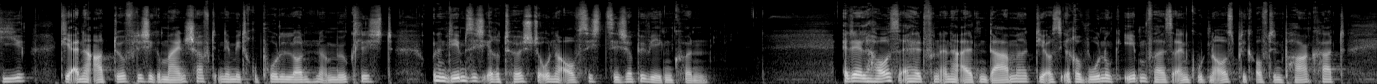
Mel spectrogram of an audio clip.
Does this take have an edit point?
no; 0 cuts

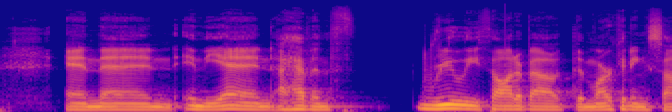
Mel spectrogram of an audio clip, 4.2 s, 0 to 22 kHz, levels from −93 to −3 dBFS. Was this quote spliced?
no; 0 cuts

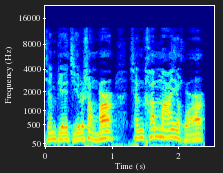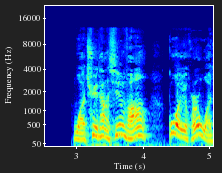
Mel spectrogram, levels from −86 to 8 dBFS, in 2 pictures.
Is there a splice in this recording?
no; 0 cuts

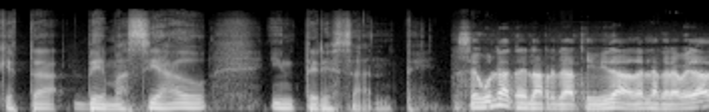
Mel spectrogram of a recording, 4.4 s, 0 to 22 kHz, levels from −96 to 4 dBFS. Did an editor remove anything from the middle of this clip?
yes; 1 cut; at 3.2 s

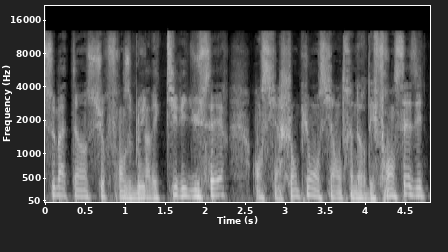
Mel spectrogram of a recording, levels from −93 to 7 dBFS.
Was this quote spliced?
yes; 1 cut; at 1.2 s

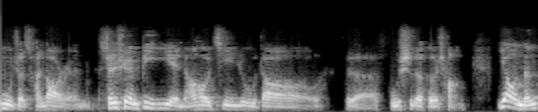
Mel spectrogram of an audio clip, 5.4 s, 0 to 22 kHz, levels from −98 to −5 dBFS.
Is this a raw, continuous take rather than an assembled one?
no; 1 cut; at 1.0 s

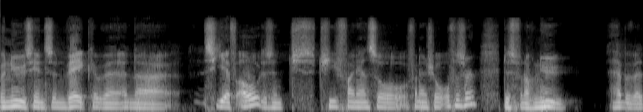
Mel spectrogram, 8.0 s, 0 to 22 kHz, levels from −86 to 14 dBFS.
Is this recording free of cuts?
no; 1 cut; at 6.2 s

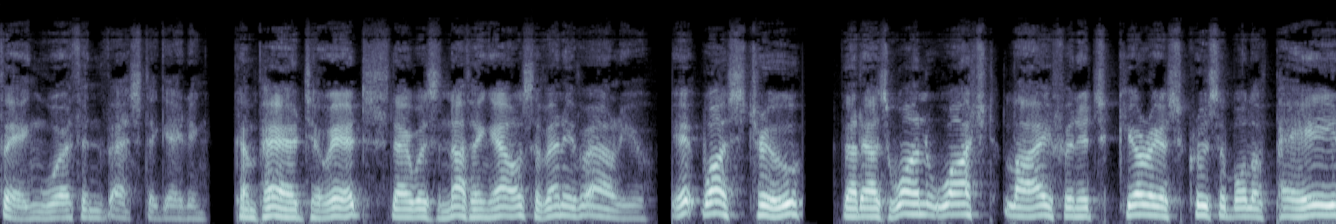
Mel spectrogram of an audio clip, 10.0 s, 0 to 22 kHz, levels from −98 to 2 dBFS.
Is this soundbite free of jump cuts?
no; 2 cuts; at 1.6 s, 4.9 s

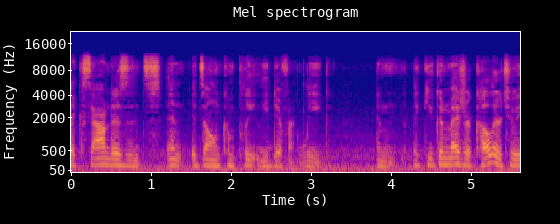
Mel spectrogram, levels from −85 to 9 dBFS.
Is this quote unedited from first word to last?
yes; 0 cuts

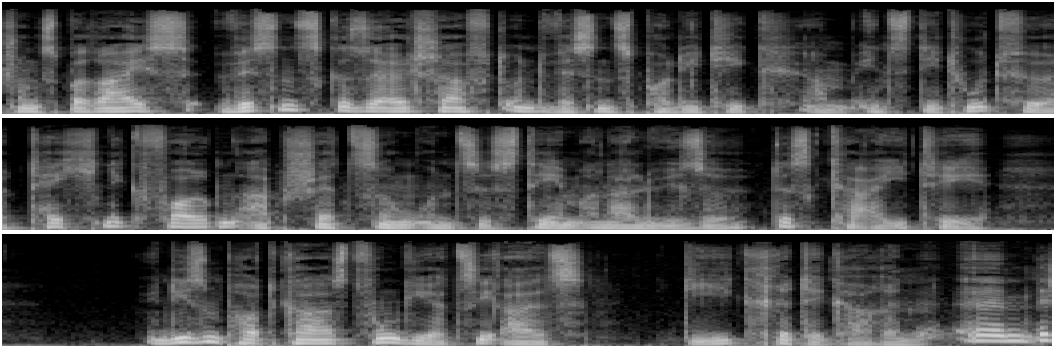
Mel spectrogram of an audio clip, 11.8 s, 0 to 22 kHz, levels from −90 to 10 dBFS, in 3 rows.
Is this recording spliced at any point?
no; 0 cuts

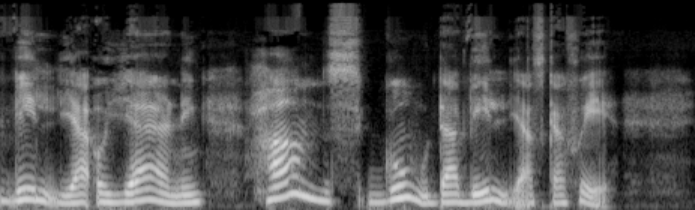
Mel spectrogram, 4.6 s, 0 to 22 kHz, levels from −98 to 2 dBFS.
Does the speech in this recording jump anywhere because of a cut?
yes; 1 cut; at 1.6 s

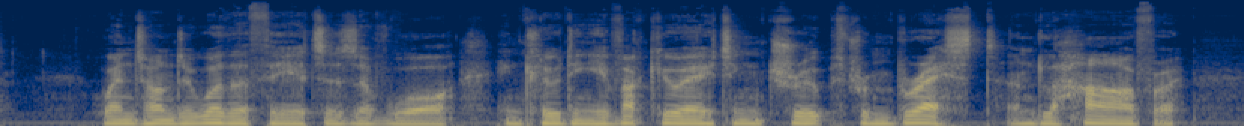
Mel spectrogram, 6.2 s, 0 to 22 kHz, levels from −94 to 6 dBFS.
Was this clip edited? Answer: no; 0 cuts

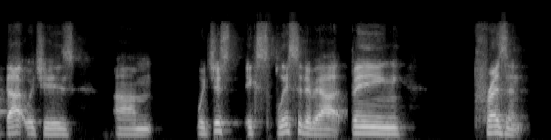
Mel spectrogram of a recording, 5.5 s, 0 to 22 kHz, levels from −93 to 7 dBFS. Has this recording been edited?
yes; 2 cuts; at 2.1 s, 3.5 s

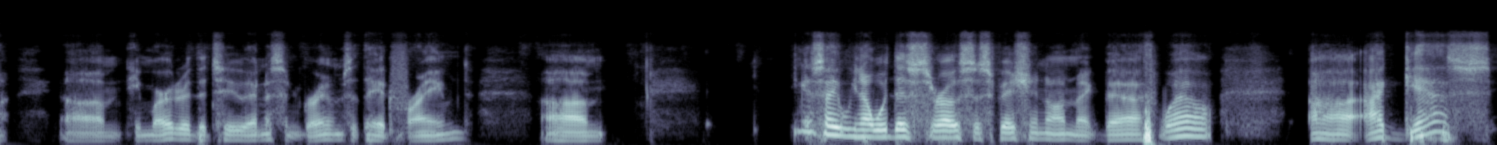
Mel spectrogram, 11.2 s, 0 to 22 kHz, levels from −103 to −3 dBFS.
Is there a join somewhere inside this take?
no; 0 cuts

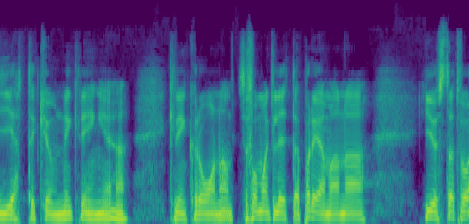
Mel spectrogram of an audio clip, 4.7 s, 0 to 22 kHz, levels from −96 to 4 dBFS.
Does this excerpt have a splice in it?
yes; 2 cuts; at 2.3 s, 2.7 s

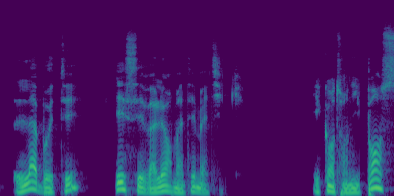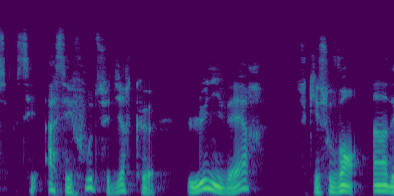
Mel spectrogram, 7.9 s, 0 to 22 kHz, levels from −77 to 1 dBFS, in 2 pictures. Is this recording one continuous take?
yes; 0 cuts

